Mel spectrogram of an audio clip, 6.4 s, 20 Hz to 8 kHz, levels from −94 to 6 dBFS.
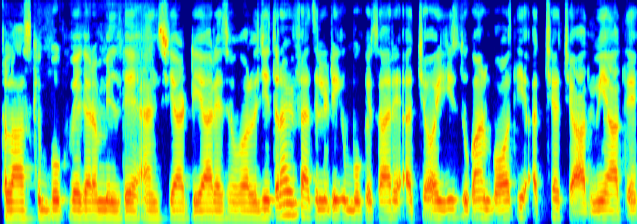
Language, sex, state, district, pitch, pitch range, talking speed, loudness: Hindi, male, Bihar, Jahanabad, 110 Hz, 110-115 Hz, 245 wpm, -17 LUFS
